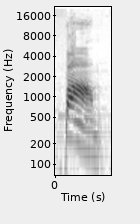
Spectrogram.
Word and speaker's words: bomb: silent so L is not pronounced so we pronounce this word as bomb next word is walk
